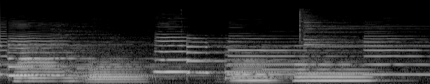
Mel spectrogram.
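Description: Modern jazz: a tenor saxophone and a tuba playing long held notes together, moving to a new pitch about every second.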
